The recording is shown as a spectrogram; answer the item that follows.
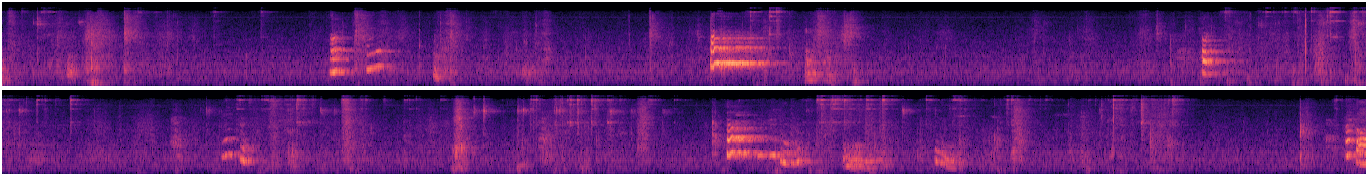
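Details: A pair of Lhasa Apso dogs play fighting, giving bursts of shrill yips, whines and squeaky yelps in irregular clusters separated by short quiet gaps, with scuffling noises between calls.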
